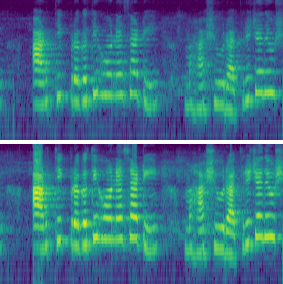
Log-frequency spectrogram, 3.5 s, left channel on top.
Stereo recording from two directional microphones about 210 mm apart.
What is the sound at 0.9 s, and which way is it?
Speech, 5° right (ahead or behind).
